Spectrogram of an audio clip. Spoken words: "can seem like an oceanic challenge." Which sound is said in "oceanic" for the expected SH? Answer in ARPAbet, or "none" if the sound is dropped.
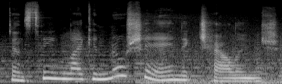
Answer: SH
